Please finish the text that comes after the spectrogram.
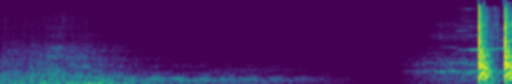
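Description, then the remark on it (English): A low, heavy rumble slowly fades to silence, then two sharp, loud blasts strike a door in quick succession, like energy weapon fire hitting metal. “What's that noise? Sounds like a blaster.”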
